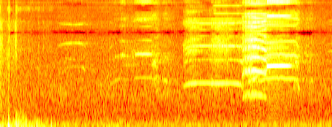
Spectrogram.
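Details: A group of wild Australian red-tailed black cockatoos exploring a spy camera give harsh, drawn-out wailing calls, rising into a louder, rasping cry near the end, after a few knocks and thumps at the start.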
